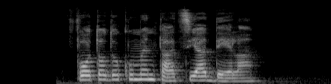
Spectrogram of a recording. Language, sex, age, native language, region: Slovenian, female, 18-29, Slovenian, Savinja region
